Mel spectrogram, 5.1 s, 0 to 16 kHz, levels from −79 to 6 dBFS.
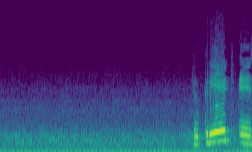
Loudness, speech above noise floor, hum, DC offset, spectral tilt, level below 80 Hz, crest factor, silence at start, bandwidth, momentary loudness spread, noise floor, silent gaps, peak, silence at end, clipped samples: -12 LUFS; 25 dB; none; 2%; -9 dB/octave; -42 dBFS; 16 dB; 0.1 s; 5.8 kHz; 28 LU; -36 dBFS; none; -2 dBFS; 0 s; under 0.1%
